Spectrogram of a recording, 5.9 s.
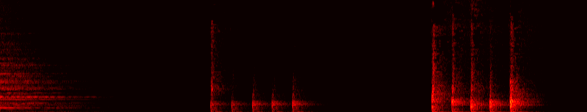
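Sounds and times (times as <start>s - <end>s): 
knocking on a door: 2.1s - 3.2s, 4.3s - 5.4s.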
